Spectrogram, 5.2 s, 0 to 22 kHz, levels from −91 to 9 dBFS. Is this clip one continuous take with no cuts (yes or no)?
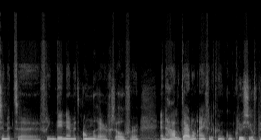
yes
